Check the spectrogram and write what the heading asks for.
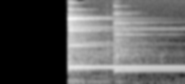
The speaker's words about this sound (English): The doorbell's chimes echoed through the house.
